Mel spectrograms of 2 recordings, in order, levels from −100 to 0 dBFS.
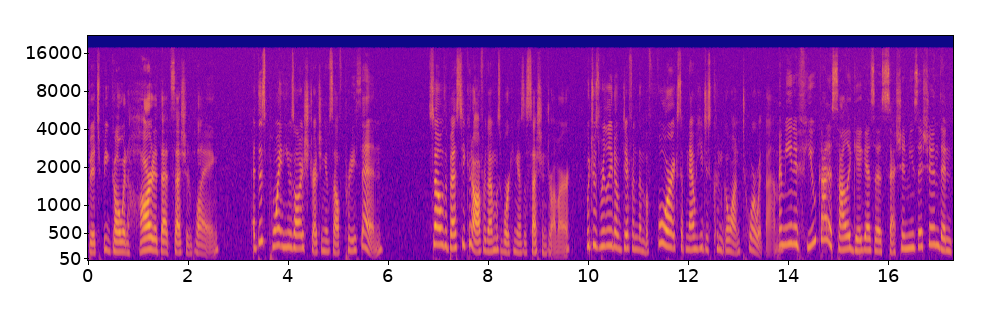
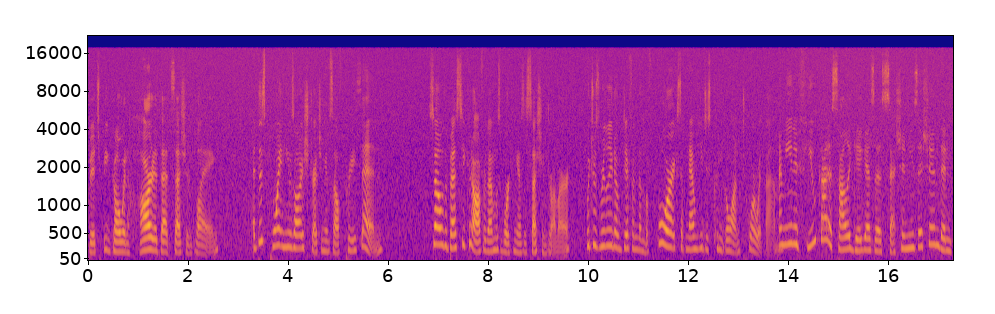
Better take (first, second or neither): first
